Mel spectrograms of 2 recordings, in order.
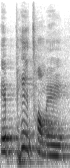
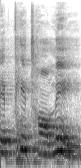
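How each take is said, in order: First: The stress falls on the second syllable. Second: The stress falls on the second syllable.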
